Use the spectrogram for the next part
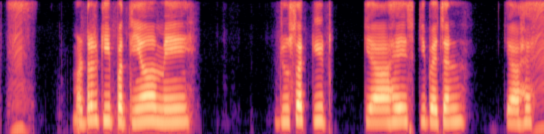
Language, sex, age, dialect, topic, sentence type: Hindi, female, 25-30, Garhwali, agriculture, question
